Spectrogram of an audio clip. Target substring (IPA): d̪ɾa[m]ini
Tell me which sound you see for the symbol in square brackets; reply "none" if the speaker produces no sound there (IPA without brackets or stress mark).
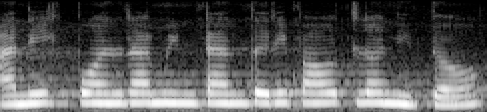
m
